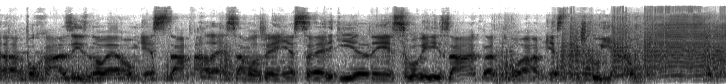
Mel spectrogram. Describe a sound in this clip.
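A racing car engine revs sharply in short bursts.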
